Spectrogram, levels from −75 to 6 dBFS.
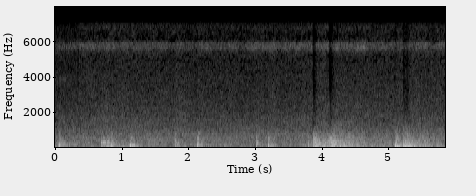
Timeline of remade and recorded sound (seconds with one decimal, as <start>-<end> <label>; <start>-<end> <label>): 0.0-0.4 recorded; 0.4-3.5 remade; 3.5-4.1 recorded; 4.1-5.0 remade; 5.0-5.9 recorded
